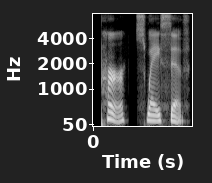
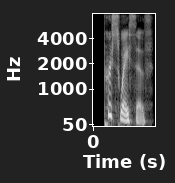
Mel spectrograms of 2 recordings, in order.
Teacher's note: The stress is on the second syllable, and that middle part sounds like sway,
